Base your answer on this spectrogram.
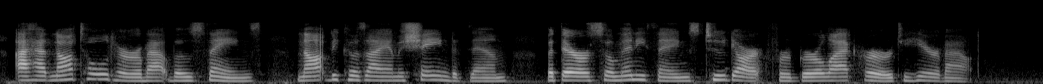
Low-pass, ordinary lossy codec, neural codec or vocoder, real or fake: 7.2 kHz; AAC, 32 kbps; codec, 16 kHz, 1 kbps, X-Codec, HuBERT features, trained on balanced general audio; fake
